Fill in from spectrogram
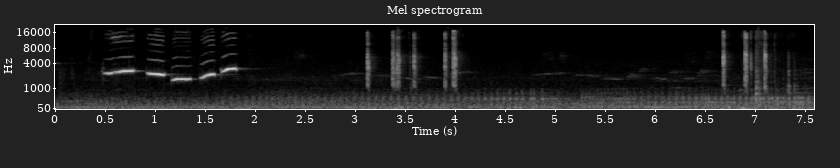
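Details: Female white-rumped shama, kept bird, calling to stir males into singing: four loud, pure whistled notes, each sliding slightly up or down, followed by scattered sharp, dry clicking chips.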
